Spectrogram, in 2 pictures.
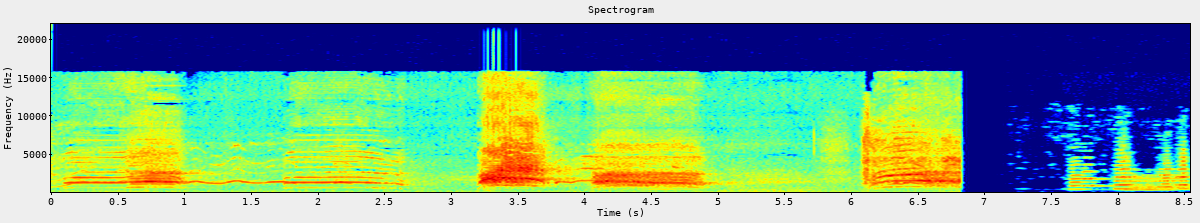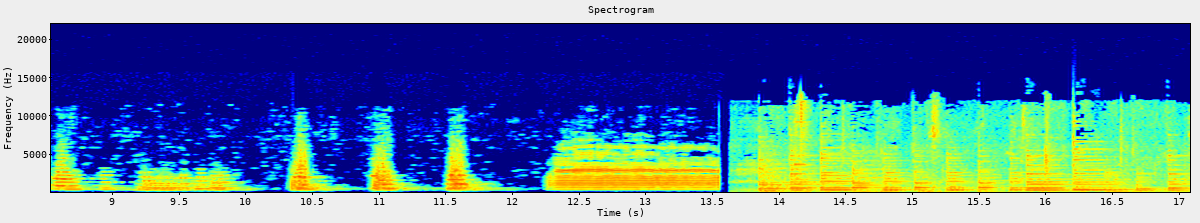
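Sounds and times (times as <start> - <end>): cats yowling and screeching: 0.0 - 5.0, 6.1 - 6.8.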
